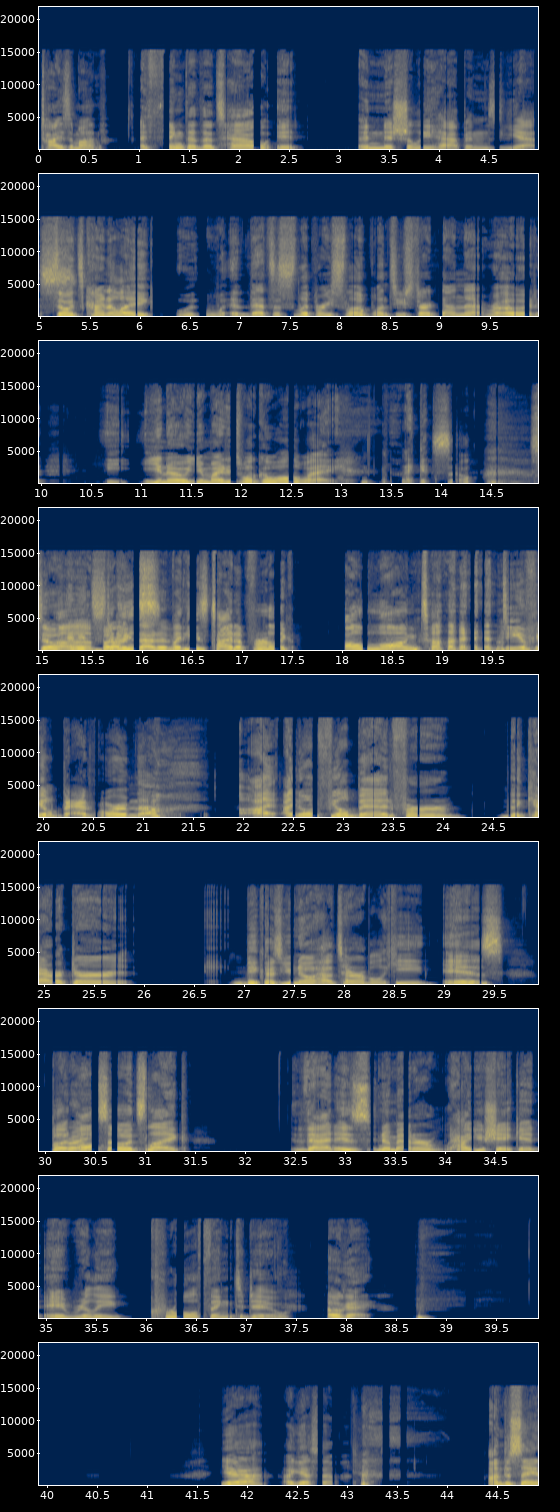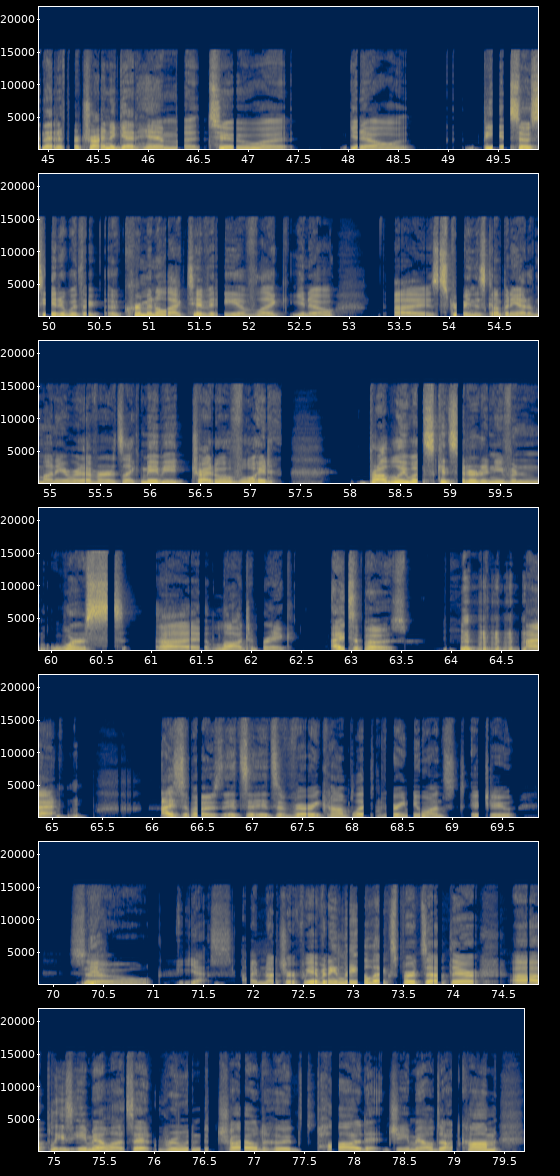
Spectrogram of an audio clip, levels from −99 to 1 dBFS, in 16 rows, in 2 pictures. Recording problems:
choppy; very; 9% of the speech affected

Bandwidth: 15 kHz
